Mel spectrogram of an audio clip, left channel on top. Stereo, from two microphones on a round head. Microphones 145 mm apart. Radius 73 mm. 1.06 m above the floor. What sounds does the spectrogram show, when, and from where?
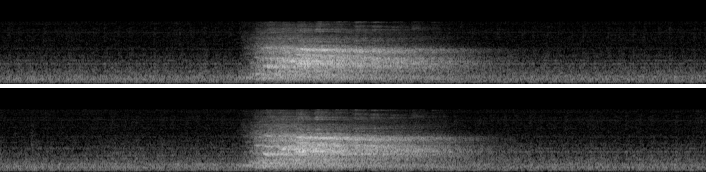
2.4 s laughter: 55° right (ahead or behind), 1.2 m; by 4.4 s 5° right (ahead or behind), 1.1 m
